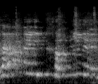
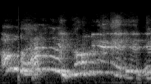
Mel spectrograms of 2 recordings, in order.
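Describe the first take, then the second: First: It sounds moody and unenthusiastic. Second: It sounds warm and welcoming.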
